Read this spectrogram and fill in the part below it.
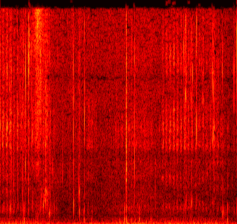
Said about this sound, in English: How do cats purr?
